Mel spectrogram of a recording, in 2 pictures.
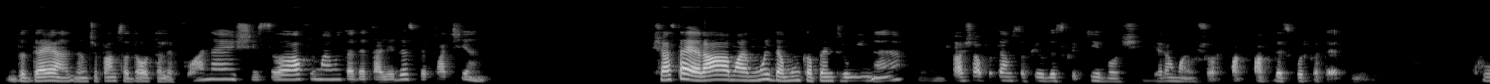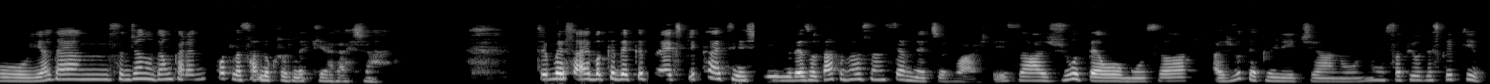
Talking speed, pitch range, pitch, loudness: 150 wpm, 160-235 Hz, 195 Hz, -23 LUFS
